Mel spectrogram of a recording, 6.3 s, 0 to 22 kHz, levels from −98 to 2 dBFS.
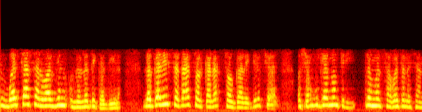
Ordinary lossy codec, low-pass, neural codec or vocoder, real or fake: none; 3.6 kHz; codec, 16 kHz, 0.4 kbps, LongCat-Audio-Codec; fake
